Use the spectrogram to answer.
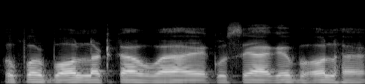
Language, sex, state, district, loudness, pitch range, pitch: Hindi, male, Bihar, Patna, -17 LUFS, 100-105 Hz, 105 Hz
